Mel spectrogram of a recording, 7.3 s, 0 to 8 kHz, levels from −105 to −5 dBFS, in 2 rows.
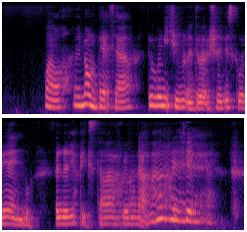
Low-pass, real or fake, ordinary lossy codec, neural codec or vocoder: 7.2 kHz; fake; none; codec, 16 kHz, 1 kbps, FunCodec, trained on Chinese and English, 50 frames a second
